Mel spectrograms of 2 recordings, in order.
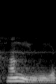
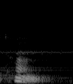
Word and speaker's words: tongue: Whenever you see an English word that ends with UE, the UE is silent. So it's not vague UE, it's vague. It's not tongue-you-y, it's tongue.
